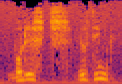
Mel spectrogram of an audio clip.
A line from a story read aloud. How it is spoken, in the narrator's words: Sable had no qualms about raising her voice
